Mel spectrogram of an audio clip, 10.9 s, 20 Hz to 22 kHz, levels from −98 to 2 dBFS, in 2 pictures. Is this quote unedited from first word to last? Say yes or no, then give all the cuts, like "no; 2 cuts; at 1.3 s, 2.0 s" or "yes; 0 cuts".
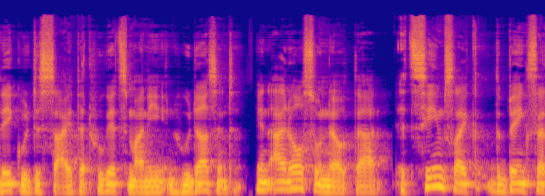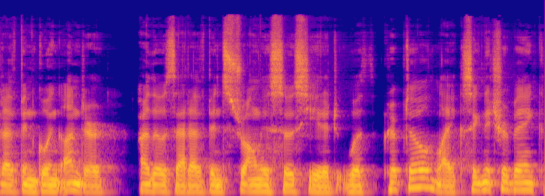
no; 1 cut; at 2.4 s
